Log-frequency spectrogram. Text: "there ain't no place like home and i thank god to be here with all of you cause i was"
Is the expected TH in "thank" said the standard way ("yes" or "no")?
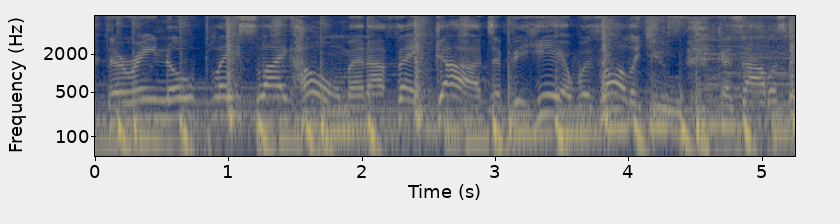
yes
